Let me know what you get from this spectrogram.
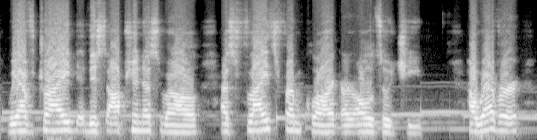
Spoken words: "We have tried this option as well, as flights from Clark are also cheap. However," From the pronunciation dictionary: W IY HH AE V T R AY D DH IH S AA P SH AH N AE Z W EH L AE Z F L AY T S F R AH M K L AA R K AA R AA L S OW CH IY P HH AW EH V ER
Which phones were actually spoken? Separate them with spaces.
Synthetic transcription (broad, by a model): W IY HH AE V T R AY D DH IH S AA P SH AH N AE S W EH L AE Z F L AY T S F R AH M K L AA R K AA R AA L S OW CH IY P HH AW EH V ER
